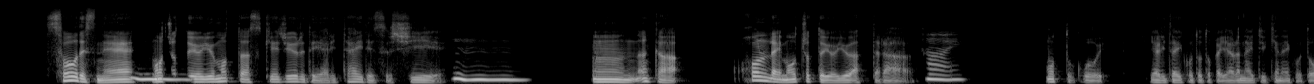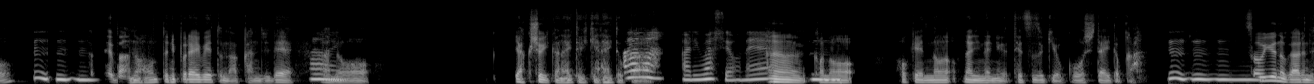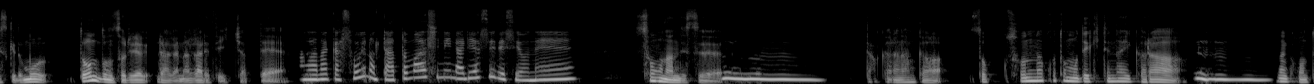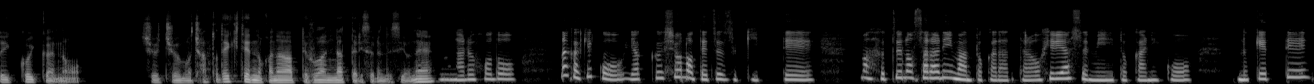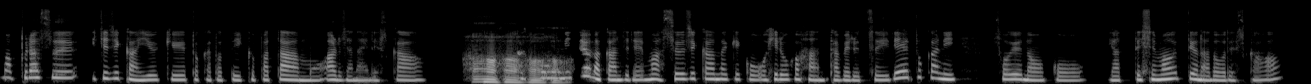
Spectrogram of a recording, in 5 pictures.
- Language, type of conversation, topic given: Japanese, advice, 複数のプロジェクトを抱えていて、どれにも集中できないのですが、どうすればいいですか？
- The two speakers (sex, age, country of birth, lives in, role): female, 25-29, Japan, Japan, advisor; male, 40-44, Japan, Japan, user
- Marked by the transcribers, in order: tapping; unintelligible speech; other background noise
